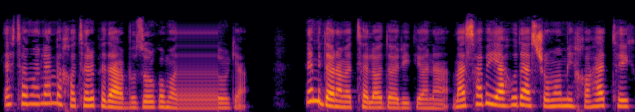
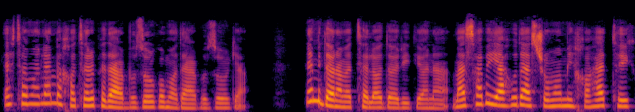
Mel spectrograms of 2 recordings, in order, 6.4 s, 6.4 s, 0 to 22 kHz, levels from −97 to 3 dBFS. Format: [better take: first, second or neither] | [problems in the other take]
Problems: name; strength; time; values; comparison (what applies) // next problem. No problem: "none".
second | audio freezing; at 2 s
